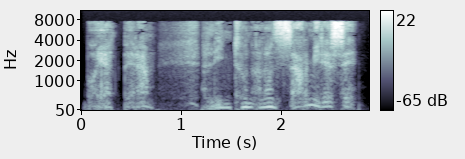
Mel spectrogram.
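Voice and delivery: hushed, anxious urgency; frightened. A narrator's reading. Unwanted guest fearing husband's arrival, frightened and hushed. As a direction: whisper it in alarm. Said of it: "مهمان ناخواسته ما هراسان گفت".

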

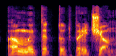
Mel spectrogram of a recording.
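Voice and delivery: soft, cold menace; quiet threatening caller on the phone; dry harsh voice. Acted. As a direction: threaten without raising the voice.

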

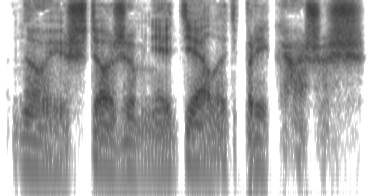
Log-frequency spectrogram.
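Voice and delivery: low, soft, resigned question; glum grumbling. A narrator's reading. Svarog asks Veles what to do, glumly muttering. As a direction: grumble it deep and under your breath.

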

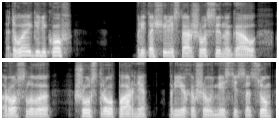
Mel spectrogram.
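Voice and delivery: plain reading voice

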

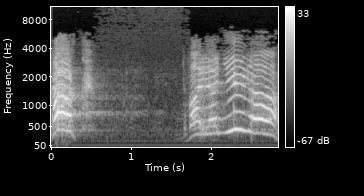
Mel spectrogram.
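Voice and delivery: outraged shock. Acted. Ivan Ivanovich aghast at the servants, high and slow. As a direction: gasp it out, scandalised.

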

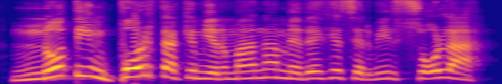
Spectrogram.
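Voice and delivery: loud, slow, indignant reproach; insolent complaint. Acted. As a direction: scold him for leaving you alone. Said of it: "es insolente".

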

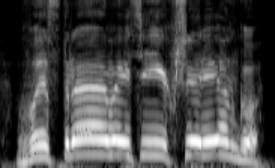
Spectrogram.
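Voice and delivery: high, called-out order; brash command. Acted. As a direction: call out the order to line them up. Narrator acts a brash command. (задорная команда, высоким голосом)

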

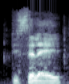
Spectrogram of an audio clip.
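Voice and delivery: ordinary delivery, nothing marked

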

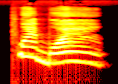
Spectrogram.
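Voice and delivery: high, loud begging; child's pleading. A narrator's reading. Little girl begging to be lifted up, pleading. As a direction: beg like a small child to be picked up. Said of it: "supplia-t-elle".

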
